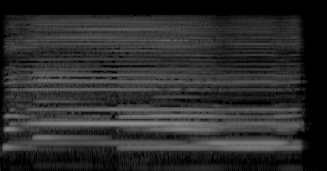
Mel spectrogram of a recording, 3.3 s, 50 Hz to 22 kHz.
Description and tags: Harmonica recorded in mono with my AKG C214 on my stair case for that oakey timbre.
